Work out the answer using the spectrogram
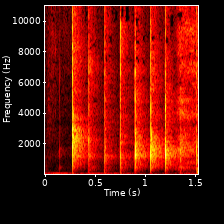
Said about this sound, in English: And now he's gotten a round of applause. If you're listening, well done, we salute you.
